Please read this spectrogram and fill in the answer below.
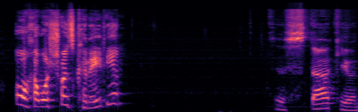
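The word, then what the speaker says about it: Eustáquio: Shout out Shane, Wayne Gretzky, Howard Shaw, Steven Ustakayo. Oh, Howard Shaw is Canadian? Eustachio, not Ustakayo.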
